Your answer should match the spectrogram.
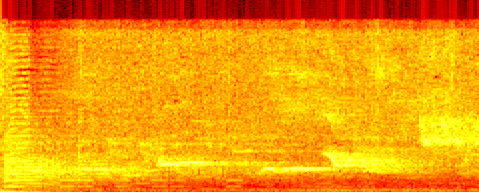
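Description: Birdsong of clear, thin whistles and chirps, some sliding in pitch, heard over a steady hiss of background noise.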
